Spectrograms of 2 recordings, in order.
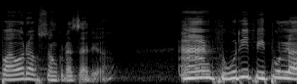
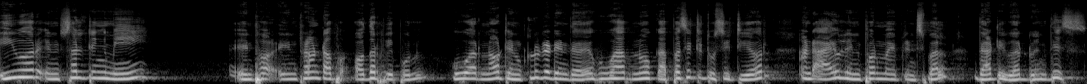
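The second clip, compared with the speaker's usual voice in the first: normal talking voice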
